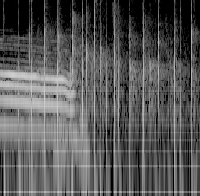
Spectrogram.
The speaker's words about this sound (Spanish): aplausos a Palomo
